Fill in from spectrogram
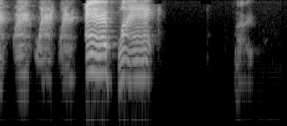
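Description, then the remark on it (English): A person imitates a duck with a quick run of five nasal, harmonic quacks, then a short pause and one softer final quack, fairly loud with nothing else around. “You know how it seems when you are the different person, the ugly duckling that may not be ugly, but you're a duckling and they are swans. They are geese. Quack, quack, quack, quack, quack, quack.”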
